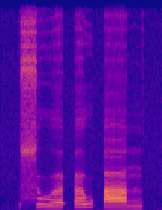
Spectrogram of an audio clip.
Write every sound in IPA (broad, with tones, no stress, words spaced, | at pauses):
su˨˩˨ə̯ ʔə˧˥wʔa˨˩n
